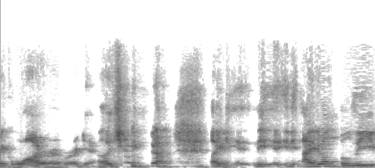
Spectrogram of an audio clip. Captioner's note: laughing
